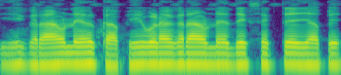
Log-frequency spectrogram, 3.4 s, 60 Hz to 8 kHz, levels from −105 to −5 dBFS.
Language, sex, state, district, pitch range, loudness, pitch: Hindi, male, Chhattisgarh, Kabirdham, 120-125 Hz, -16 LUFS, 125 Hz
